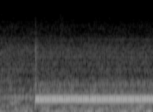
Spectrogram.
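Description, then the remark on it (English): A phone's ringing tone on an outgoing call to a dad: after a brief quiet moment, a steady, low electronic hum switches on and holds at an even pitch and loudness, with no voices. “Just let it bell. He's not gonna pick up.”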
